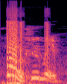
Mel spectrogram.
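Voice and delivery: words pushed out through a real yawn. Real, not acted. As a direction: yawn right through the apology. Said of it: "Sorry, I'm yawning".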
